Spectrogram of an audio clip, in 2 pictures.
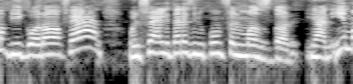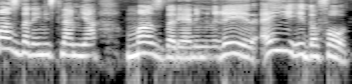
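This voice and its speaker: A woman with an Egyptian accent teaching English to young pupils, talking directly to the child and repeating words slowly, syllable by syllable. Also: on the high side, dry recording, rough recording. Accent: Egyptian Arabic. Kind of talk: online lesson with spelling drills.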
